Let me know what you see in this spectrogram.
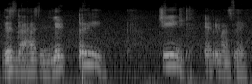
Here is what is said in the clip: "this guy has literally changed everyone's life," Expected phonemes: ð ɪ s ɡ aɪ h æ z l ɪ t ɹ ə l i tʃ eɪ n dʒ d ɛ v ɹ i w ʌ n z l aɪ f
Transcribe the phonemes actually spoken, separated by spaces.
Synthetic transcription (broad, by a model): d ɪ s ɡ aɪ h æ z l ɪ t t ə l i tʃ eɪ n dʒ d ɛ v ɹ i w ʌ n s l aɪ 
